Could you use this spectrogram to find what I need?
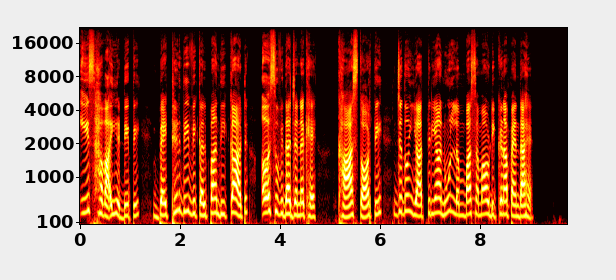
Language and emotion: Punjabi, disgusted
